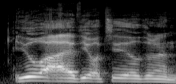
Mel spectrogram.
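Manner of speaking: put-on slow, drawn-out Eurotrash accent. Retelling a cowboy vampire's line to the townspeople: Billy the Kid Eurotrash accent. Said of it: "I loved his voice".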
